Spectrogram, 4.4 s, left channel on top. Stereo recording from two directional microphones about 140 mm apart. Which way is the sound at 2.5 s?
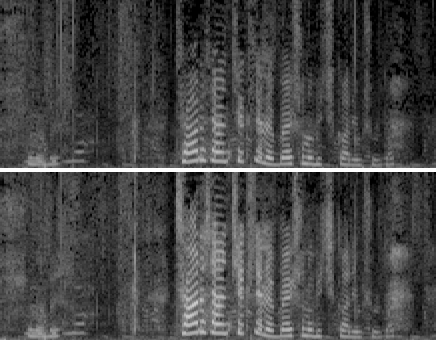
25° left (ahead or behind).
